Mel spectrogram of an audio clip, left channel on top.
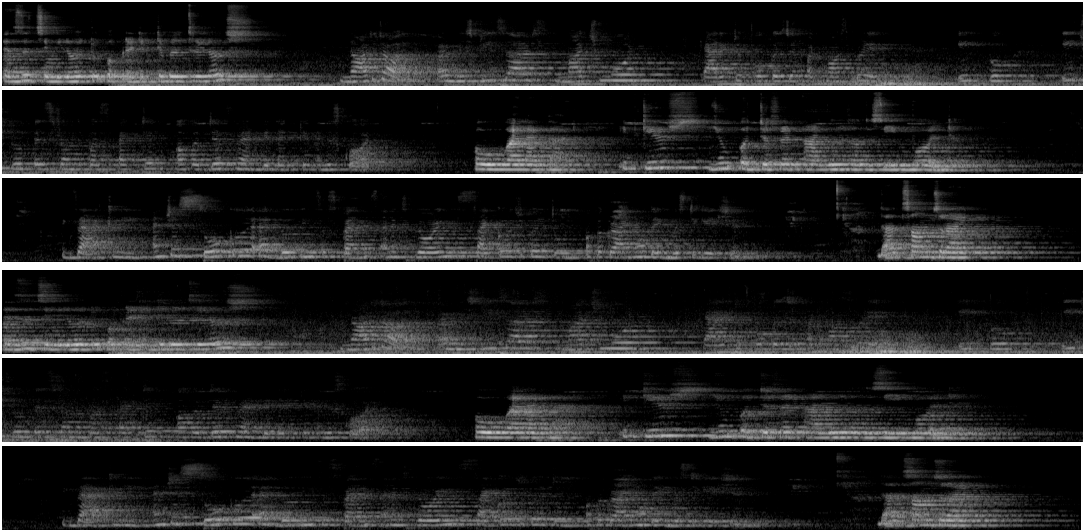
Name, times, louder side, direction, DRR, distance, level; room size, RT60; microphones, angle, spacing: voice 1, 0.0-2.5 15.5-16.6 17.0-20.4 29.5-29.6 30.0-31.3, left 2 dB, 40° left, 2 dB, 0.4 m, -26 dB
sound 1, 1.1-12.3, right 3 dB, 50° right, 0.3 m, -40 dB
voice 2, 3.4-6.4 7.0-8.8 9.6-10.0 10.6-14.5 21.1-21.3 22.2-29.1, left 2 dB, 80° left, -3 dB, 0.6 m, -36 dB
8.2 x 4.9 x 3.5 m, 2.1 s
head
